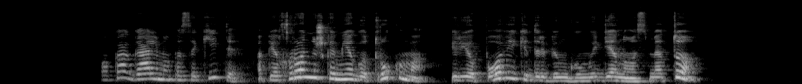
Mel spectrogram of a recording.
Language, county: Lithuanian, Vilnius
